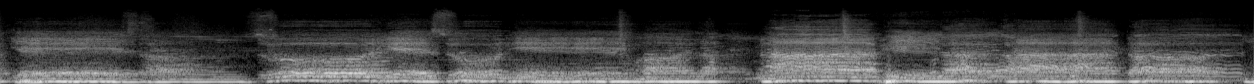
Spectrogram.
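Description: A group of men's and women's voices chant a devotional hymn together through microphones, a man's voice carrying the low line. The phrases are long and held, with short breaks about two and a half and seven and a half seconds in.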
